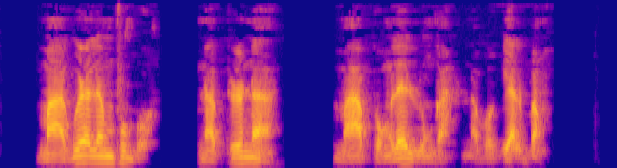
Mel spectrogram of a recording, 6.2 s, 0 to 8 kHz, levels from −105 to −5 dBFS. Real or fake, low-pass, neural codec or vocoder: real; 7.2 kHz; none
